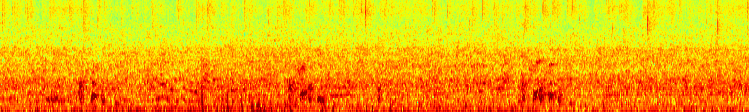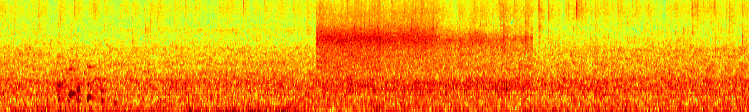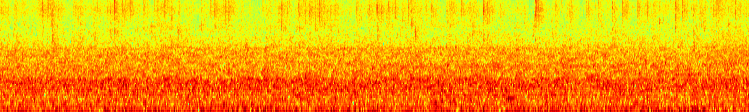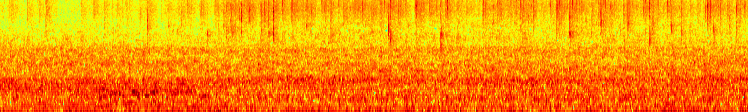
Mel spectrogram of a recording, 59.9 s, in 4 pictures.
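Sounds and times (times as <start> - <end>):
heavy rain on pond and leaves: 0.0 - 59.9
loud high-pitched hiss: 21.3 - 25.7.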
